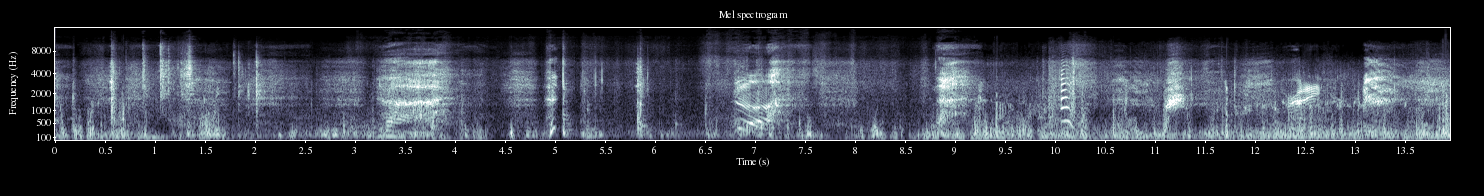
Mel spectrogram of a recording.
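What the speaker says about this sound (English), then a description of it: "as you guys can probably hear, there's the wind. It picks up and it lets down." Gusty wind blows outdoors around a truck being tarped, rising and easing in a loud, continuous roar that buffets the microphone, with a voice talking over it.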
